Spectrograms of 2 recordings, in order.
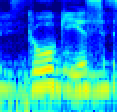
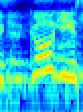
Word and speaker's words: Gorgija: thank you, your Gorgija, gorgeous is the way I remembered how to say it, and indeed you are, by name and nature. Yeah, Gorgija, you're Gorgija, and this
